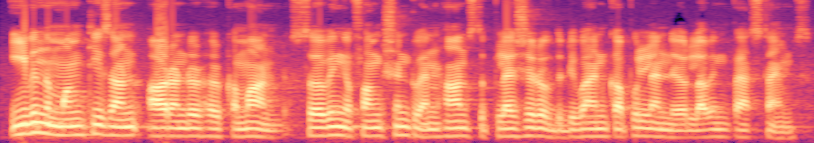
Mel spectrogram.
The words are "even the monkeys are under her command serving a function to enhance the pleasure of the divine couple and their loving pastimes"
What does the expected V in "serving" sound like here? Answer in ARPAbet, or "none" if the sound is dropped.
V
